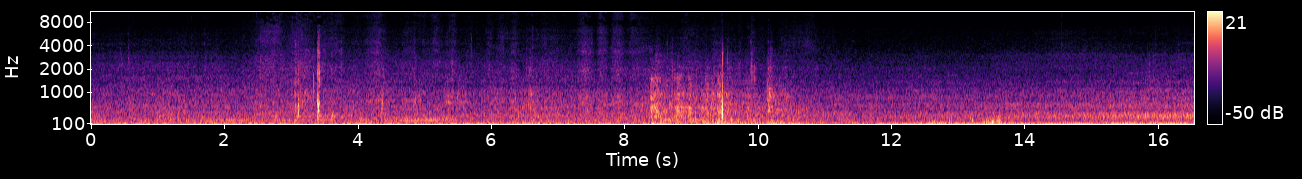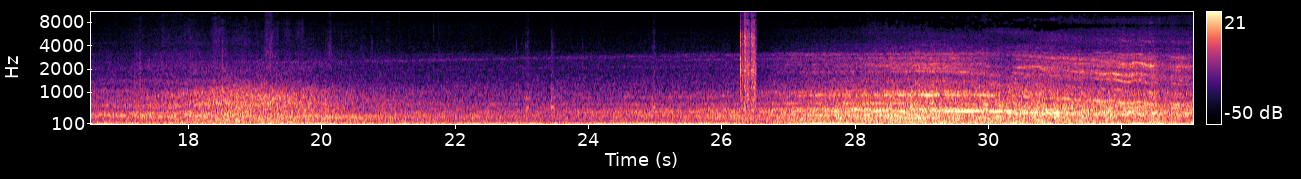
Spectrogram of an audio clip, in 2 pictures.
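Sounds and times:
road traffic rumble: 0.0 - 33.0
streetcar approaching: 0.0 - 33.0
car passing close: 14.7 - 25.6.

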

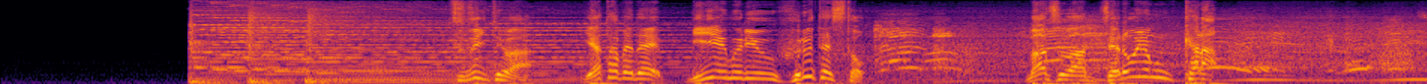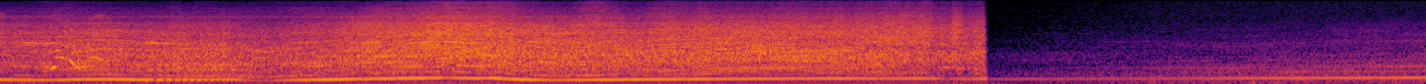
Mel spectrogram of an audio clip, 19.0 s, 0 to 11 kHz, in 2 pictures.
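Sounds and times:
car engine accelerating: 5.8 - 19.0.

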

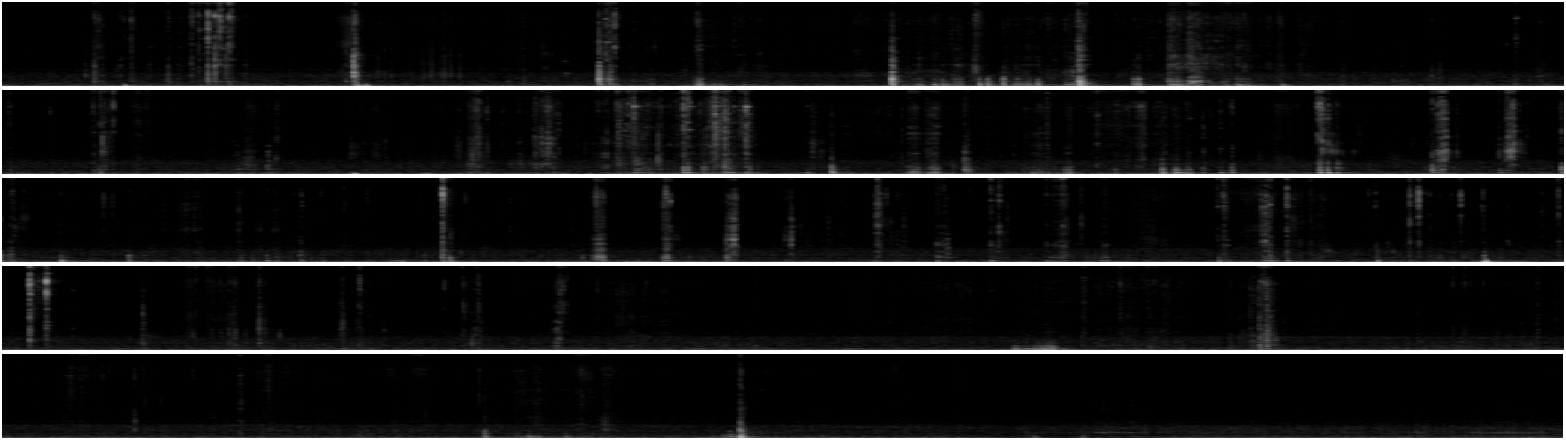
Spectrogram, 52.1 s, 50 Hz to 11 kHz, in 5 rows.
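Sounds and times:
steady low hum: 0.0 - 52.0
toy parts clicking and scraping: 10.1 - 23.0, 24.8 - 31.8.

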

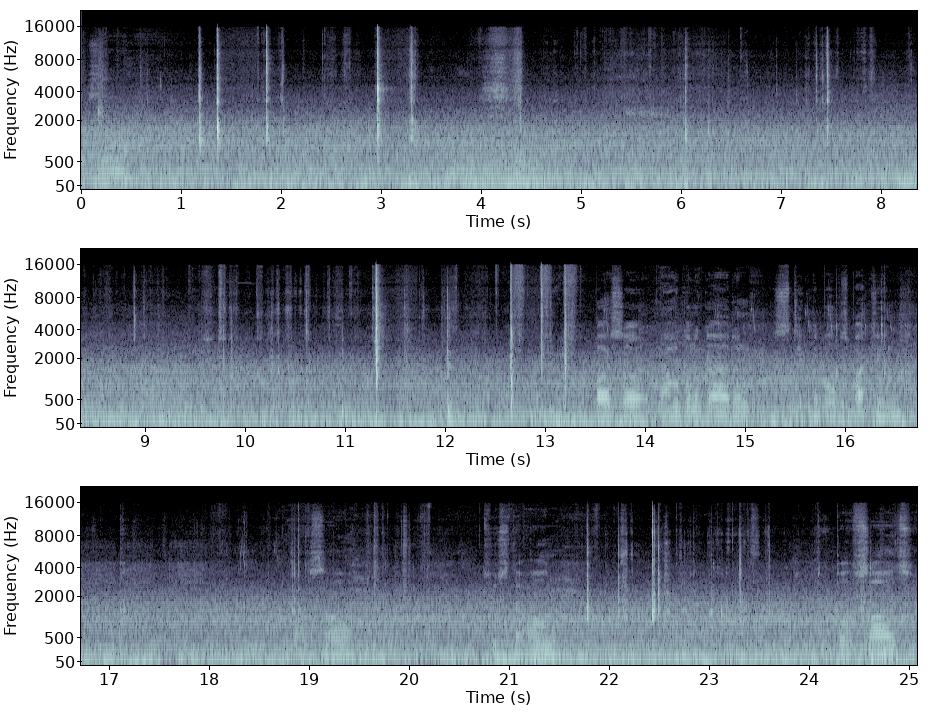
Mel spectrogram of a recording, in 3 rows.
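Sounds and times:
sharp plastic clicks and snaps: 0.6 - 2.1.

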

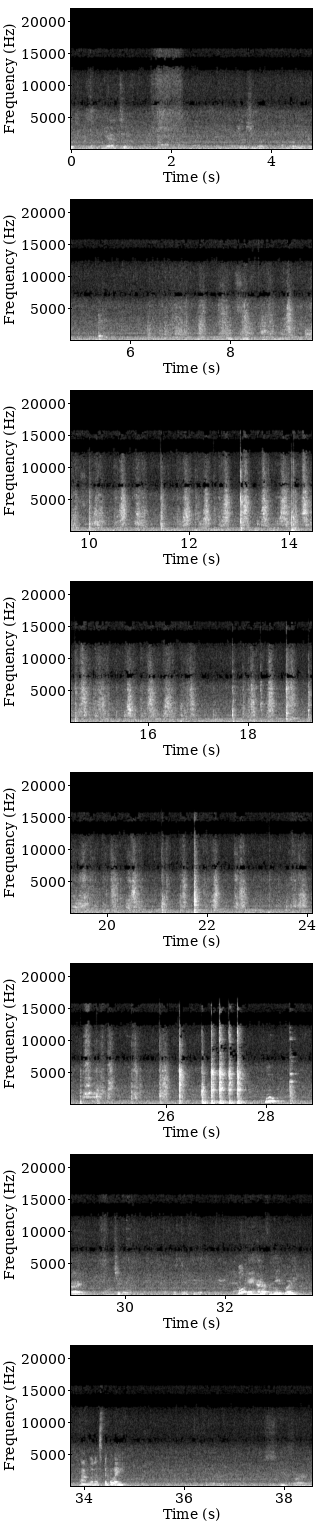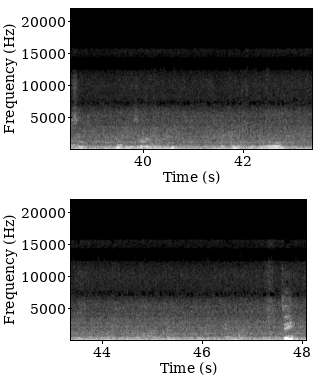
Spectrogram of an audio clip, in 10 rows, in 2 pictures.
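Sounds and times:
utensil scraping a skillet: 6.4 - 26.4.

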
